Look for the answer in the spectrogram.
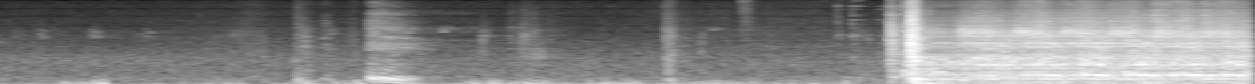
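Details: Old Ford forklift with repaired updraft carburetor: a few weak clicks, then steady cranking churn that never catches; the fuel was left turned off.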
